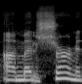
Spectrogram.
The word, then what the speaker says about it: SHRM: Yeah, most people think it's like mushroom. But SHRM, it's Society for Human Resource Management.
